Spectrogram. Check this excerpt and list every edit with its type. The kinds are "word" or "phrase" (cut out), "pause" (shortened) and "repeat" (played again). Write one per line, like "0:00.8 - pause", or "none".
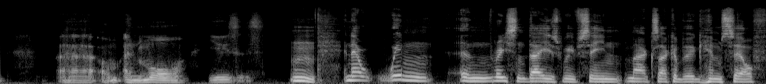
none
